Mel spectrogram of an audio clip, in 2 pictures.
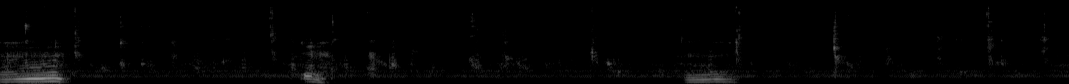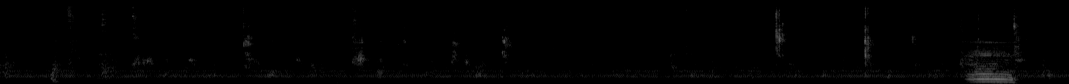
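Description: A man chewing raw sliced fish and webfoot octopus, with many small clicks and three short hums: the first rising, the second falling, the third a little after the middle.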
